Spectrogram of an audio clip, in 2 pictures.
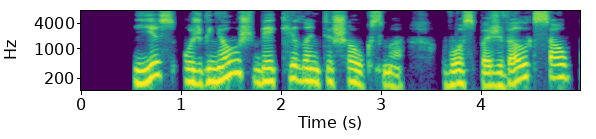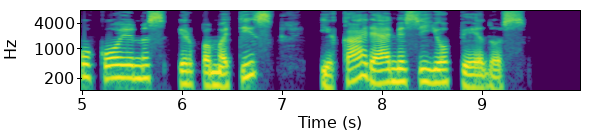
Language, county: Lithuanian, Šiauliai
